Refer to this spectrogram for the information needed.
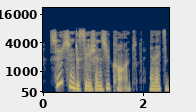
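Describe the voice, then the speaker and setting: This woman has a fairly low pitch and lively intonation, talking at a fairly slow pace. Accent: South African. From South Africa. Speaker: psychologist and leadership trainer. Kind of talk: podcast interview.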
